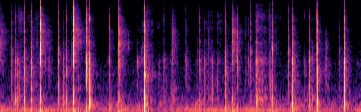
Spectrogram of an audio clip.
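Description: A handheld smartphone in a solid black rugged hard-plastic case is tapped with long dark-painted nails. About twenty quick, bright, crisp clicks and taps come in an uneven rhythm, each dying almost instantly, over a faint low hum.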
